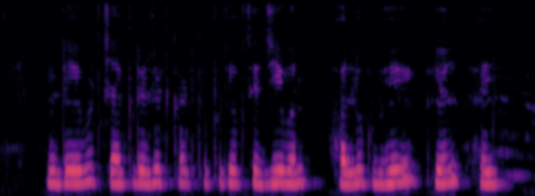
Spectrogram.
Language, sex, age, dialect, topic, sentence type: Magahi, male, 60-100, Western, banking, statement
